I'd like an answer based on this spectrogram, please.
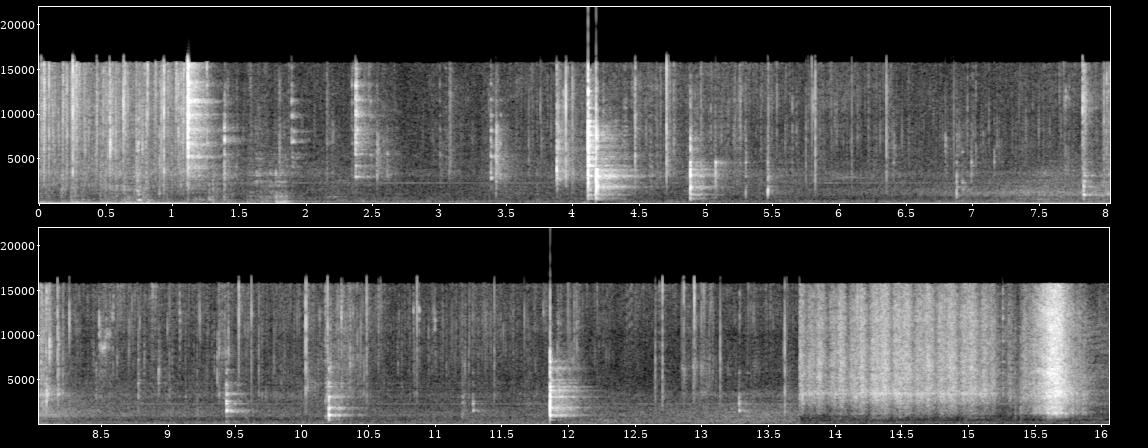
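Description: A spoon stirring a saucepan of simmering soup at first, then rolls frying quietly in a nonstick pan. Chopsticks click sharply against the pan and plate several times as the rolls are turned and lifted out.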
